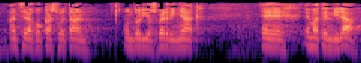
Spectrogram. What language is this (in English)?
Basque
